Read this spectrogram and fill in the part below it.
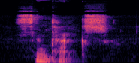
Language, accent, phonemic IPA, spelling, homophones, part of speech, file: English, Southern England, /ˈsɪn.tæks/, syntax, sin tax, noun, LL-Q1860 (eng)-syntax.wav
- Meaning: 1. A set of rules that govern how words are combined to form phrases and sentences 2. The formal rules of formulating the statements of a computer language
